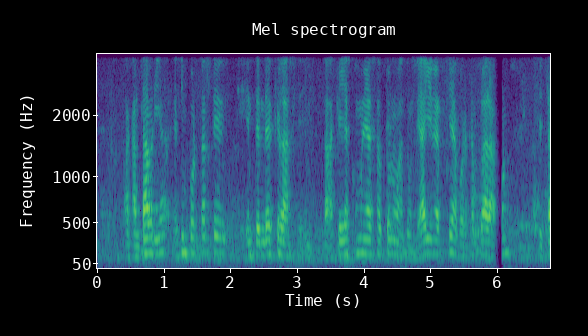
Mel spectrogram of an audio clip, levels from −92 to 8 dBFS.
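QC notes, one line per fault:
3.68–3.79 s, short concealed packet loss: about 20 ms of audio never arrived in time, so the receiver stretched the preceding sound over roughly 28 ms and blended back in. You hear a quick smear or wobble, with a sliver of about 13 ms dropped.
5.96–6.09 s, burst of packet loss: around 120 ms went missing in one run. The receiver kept extending the last sound for about 114 ms while fading it, giving a held buzz or hiss, then about 20 ms of silence before the audio picks up further along. Through the narrowband G.711 A-law path, with nothing above 4 kHz, the concealed stretch sounds dull.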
